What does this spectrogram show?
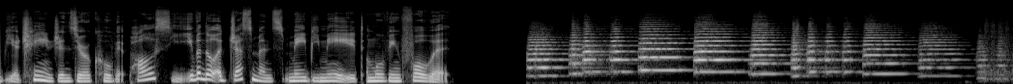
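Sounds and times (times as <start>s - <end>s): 
speech: 0.0s - 4.6s
instrumental national anthem: 5.3s - 10.1s.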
